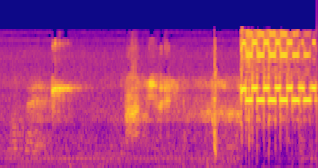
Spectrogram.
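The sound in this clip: A telephone rings with an incoming call. After a stretch of talking, a loud, steady electronic warbling ring starts and holds to the end.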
